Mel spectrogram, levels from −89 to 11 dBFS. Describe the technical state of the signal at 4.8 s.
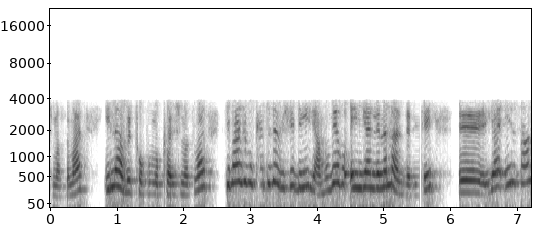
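At 4.8 s the speech carries G.723.1 codec damage, present for the whole clip. The low-rate coder works in 30 ms frames and updates its voice model slowly. Band limiting to about 250 Hz–3.4 kHz, which fits a roughly 6.3 kbit/s stream, leaves the sound heavily muffled and hoarse, with smeared consonants.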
